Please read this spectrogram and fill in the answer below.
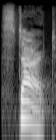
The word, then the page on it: start out: American English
